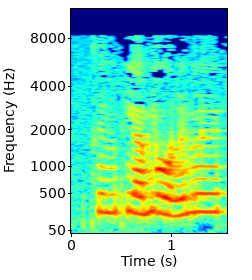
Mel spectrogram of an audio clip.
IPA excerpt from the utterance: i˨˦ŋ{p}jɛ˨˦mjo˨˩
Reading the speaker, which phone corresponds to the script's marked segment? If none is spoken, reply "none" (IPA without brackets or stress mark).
pʰ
